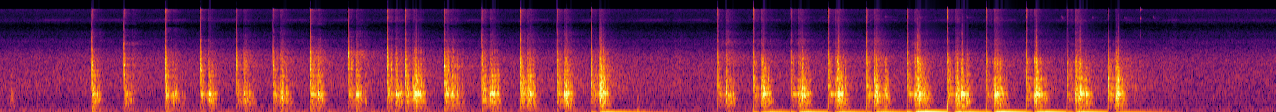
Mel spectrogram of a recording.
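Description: Repeated blows of a hand tool on wood during hut building, about three a second, in two runs with a short pause just past halfway.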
